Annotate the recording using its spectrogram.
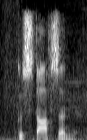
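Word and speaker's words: Gustavsson: I've been saying gustavson Gustafson that's probably right right uh emphasis on the Gus instead Gustafson gusts all right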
